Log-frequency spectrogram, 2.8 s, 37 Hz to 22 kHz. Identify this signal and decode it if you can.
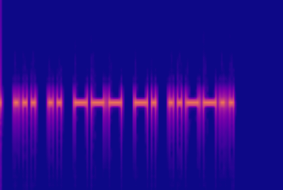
Morse code, heard as a keyed tone, about 28 wpm, 700 Hz. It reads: SION?
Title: Sentences from Top 1000 Words - Review Part 5 - 28wpm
